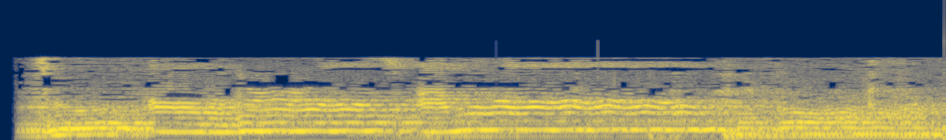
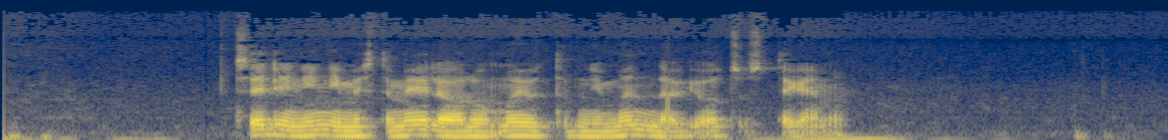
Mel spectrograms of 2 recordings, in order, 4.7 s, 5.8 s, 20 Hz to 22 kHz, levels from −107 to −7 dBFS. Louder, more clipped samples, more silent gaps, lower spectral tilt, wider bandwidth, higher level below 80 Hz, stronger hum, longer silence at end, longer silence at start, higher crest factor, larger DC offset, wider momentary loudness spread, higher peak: first, -10 LUFS vs -19 LUFS; neither; neither; first, -11 dB/octave vs -8 dB/octave; second, 5 kHz vs 10 kHz; first, -34 dBFS vs -40 dBFS; neither; second, 0 s vs 0.4 s; about the same, 0.1 s vs 0.05 s; second, 10 dB vs 18 dB; first, 0.6% vs under 0.1%; second, 3 LU vs 11 LU; about the same, 0 dBFS vs -2 dBFS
